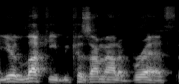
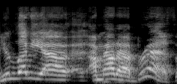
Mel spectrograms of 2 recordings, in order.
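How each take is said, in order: First: Said in the usual way. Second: High, loud mock quote; hammed-up repeat of a funny line; amused mock retelling. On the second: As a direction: act out the punchline, pitched up and loud. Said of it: "He's like".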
